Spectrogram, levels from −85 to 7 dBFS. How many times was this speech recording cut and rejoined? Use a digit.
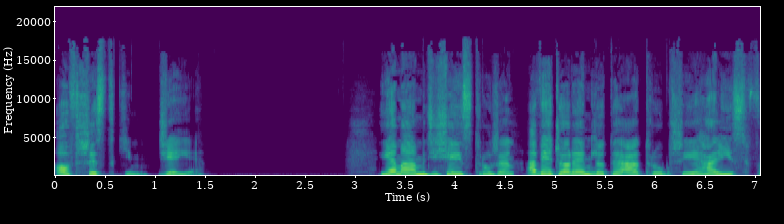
5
